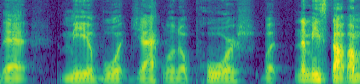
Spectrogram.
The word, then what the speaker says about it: Porsche: Mia bought Jacqueline a Porsche. But let me stop. I'm a car person, not a Porsche. It's the pronunciation is Portia, like Portia Williams from the Housewives of Atlanta, and they're trying to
